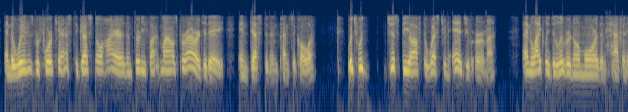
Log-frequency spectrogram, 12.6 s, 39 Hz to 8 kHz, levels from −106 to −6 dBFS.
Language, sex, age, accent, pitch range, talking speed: English, male, 50-69, American, 125-160 Hz, 175 wpm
